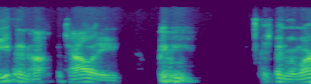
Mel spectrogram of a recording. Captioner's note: clears throat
